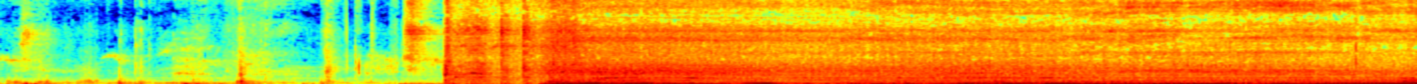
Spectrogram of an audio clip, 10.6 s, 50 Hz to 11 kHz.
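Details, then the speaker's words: 2015 Chevrolet Aveo after retensioning a loose timing belt (earlier blamed on lifters or bearings): starter cranks briefly, engine catches and idles smoothly with no knocking or rattling; normal start and idle. "pueden escuchar amigos pues ya no tenemos ese ruido tan extraño que tenía la máquina"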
